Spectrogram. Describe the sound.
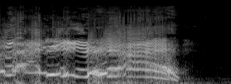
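A creature in a video game screams at the player as an elevator pops up. One harsh, harmonic scream lasts under two seconds, wavering and then falling in pitch before it cuts off to near silence.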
